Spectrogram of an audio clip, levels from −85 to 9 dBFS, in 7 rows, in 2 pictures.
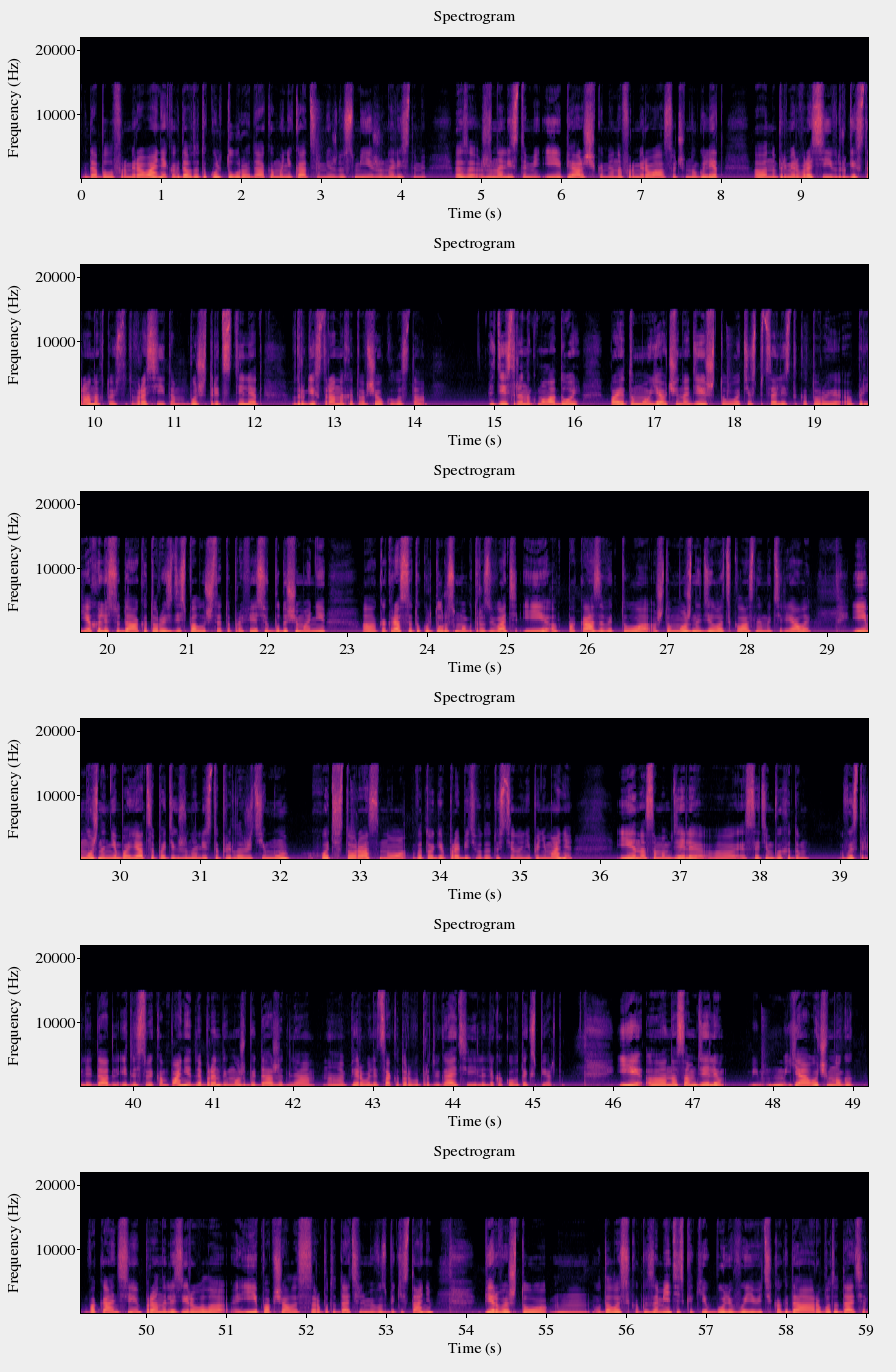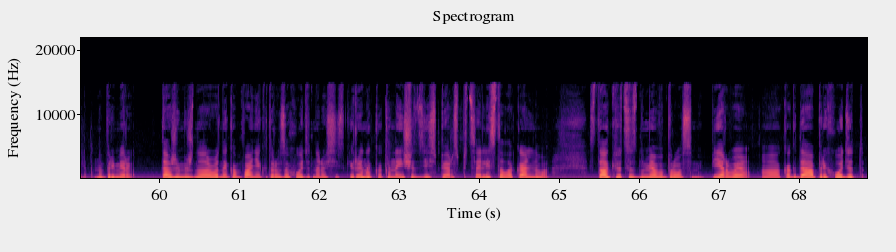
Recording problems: electrical hum; faint; throughout; 60 Hz, 30 dB below the speech

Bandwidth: 14.5 kHz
